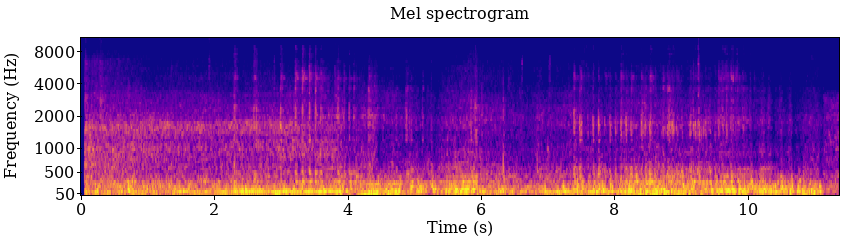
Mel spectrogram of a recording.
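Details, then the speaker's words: Renault Kangoo 1.9 diesel turning a corner and accelerating: low engine and road rumble with irregular metallic cracking clicks. A torn boot let in moisture and dirt and wore out the CV joint. Replacing the right front half-shaft fixed it. "como se pudo apreciar en el video al doblar en una esquina y acelerar hace el ruido típico de la junta homocinética en mal estado"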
